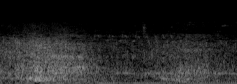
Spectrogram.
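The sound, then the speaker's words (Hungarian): River waves wash and lap with a soft, continuous rushing hiss, fairly faint, swelling slightly near the start and then settling into an even murmur. “Csak nézem a hullámokat.”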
